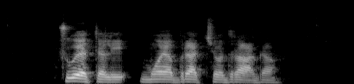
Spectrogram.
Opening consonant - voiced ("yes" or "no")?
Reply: no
